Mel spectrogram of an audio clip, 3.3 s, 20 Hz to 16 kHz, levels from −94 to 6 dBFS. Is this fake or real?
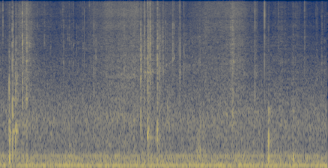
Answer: real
